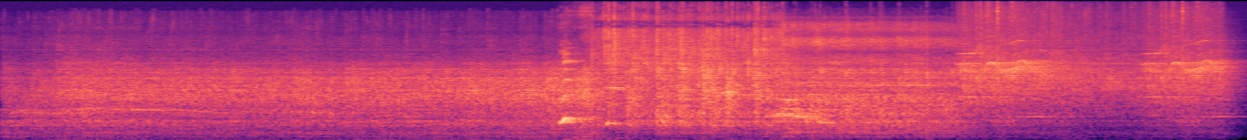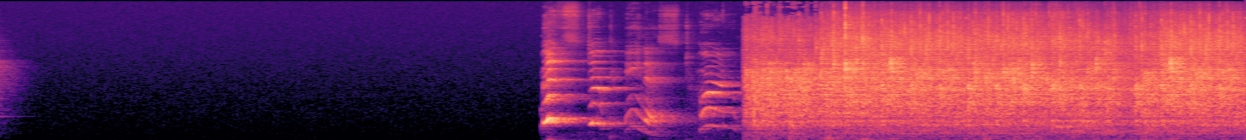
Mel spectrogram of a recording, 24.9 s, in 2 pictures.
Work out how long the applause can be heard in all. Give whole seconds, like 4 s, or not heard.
17 s.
